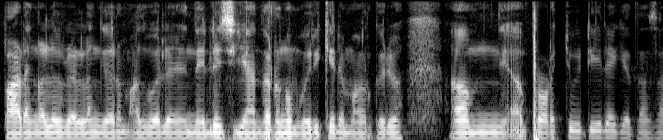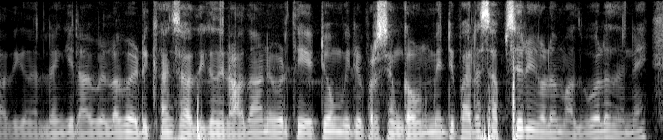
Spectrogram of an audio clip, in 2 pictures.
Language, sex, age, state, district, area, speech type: Malayalam, male, 18-30, Kerala, Pathanamthitta, rural, spontaneous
